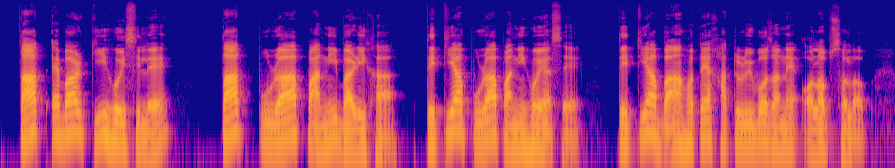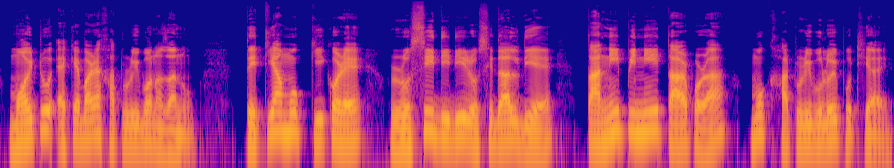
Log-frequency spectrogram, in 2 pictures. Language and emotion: Assamese, neutral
